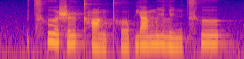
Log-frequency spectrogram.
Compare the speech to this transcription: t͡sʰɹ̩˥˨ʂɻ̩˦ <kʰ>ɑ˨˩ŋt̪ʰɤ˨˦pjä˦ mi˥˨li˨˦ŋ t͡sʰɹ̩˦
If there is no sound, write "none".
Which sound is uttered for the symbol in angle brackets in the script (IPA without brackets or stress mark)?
kʰ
